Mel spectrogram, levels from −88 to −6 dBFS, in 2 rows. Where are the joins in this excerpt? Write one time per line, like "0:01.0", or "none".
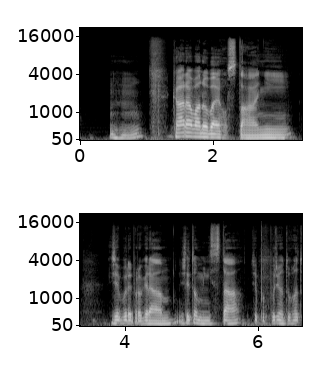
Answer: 0:04.1
0:04.9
